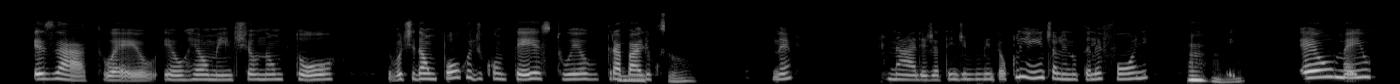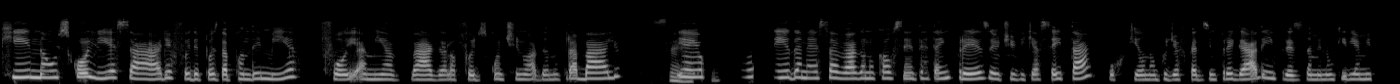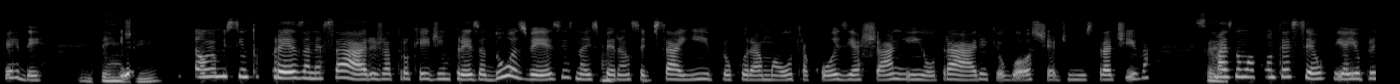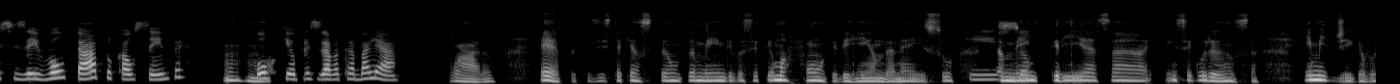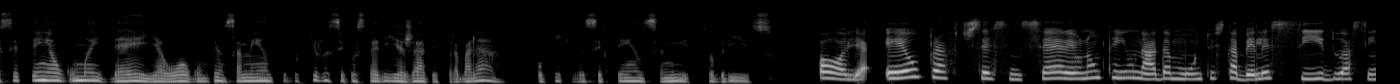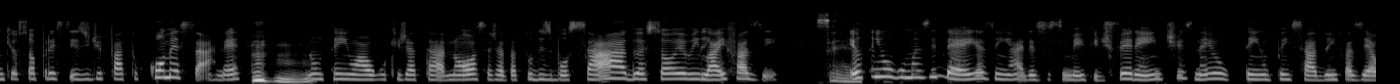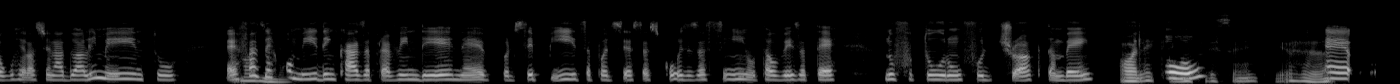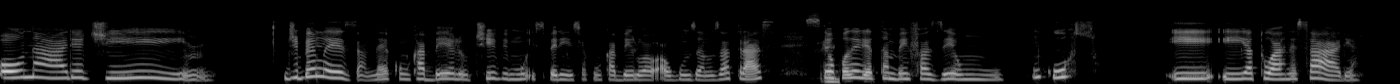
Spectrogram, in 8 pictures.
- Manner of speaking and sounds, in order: tapping; other background noise; in English: "call center"; in English: "call center"; put-on voice: "Food Truck"; in English: "Food Truck"; tongue click
- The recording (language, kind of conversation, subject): Portuguese, advice, Como lidar com a incerteza ao mudar de rumo na vida?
